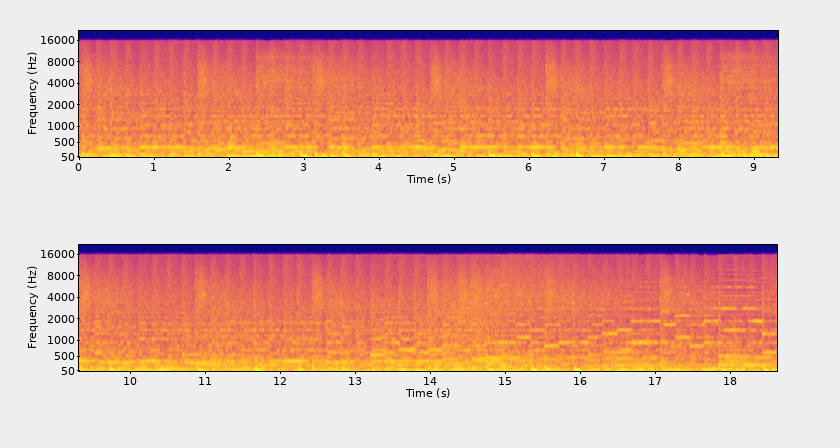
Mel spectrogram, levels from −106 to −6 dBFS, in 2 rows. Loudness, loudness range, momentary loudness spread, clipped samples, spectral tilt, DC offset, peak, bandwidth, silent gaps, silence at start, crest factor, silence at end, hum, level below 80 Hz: -13 LUFS; 1 LU; 3 LU; under 0.1%; -4.5 dB/octave; under 0.1%; 0 dBFS; 16.5 kHz; none; 0 s; 12 dB; 0 s; none; -16 dBFS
